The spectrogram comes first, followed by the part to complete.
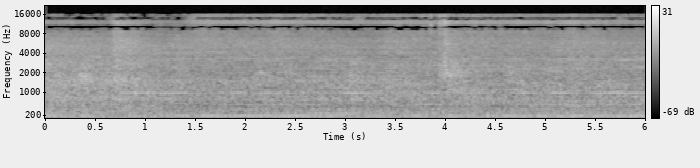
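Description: Steady background noise of a hawker centre food court: a continuous mechanical hum with a low, even tone.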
